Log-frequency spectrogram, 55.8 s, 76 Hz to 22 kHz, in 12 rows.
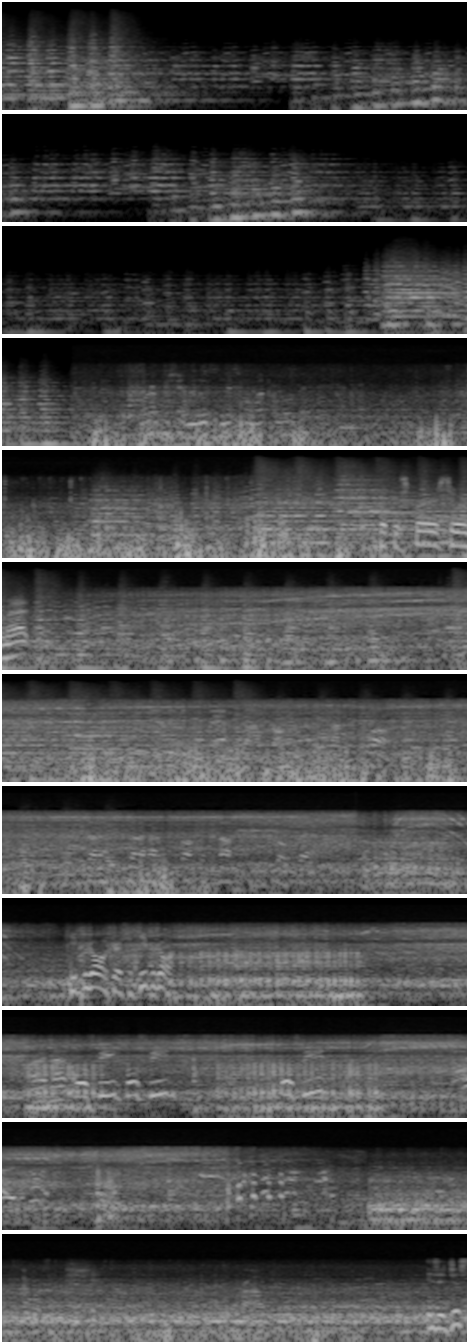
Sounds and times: Music: 0:00.0 - 0:36.1
Outside, urban or manmade: 0:00.0 - 0:55.8
Speech: 0:15.4 - 0:17.6, 0:22.4 - 0:23.6, 0:37.9 - 0:39.0, 0:42.1 - 0:43.6, 0:44.6 - 0:45.1, 0:55.4 - 0:55.8.

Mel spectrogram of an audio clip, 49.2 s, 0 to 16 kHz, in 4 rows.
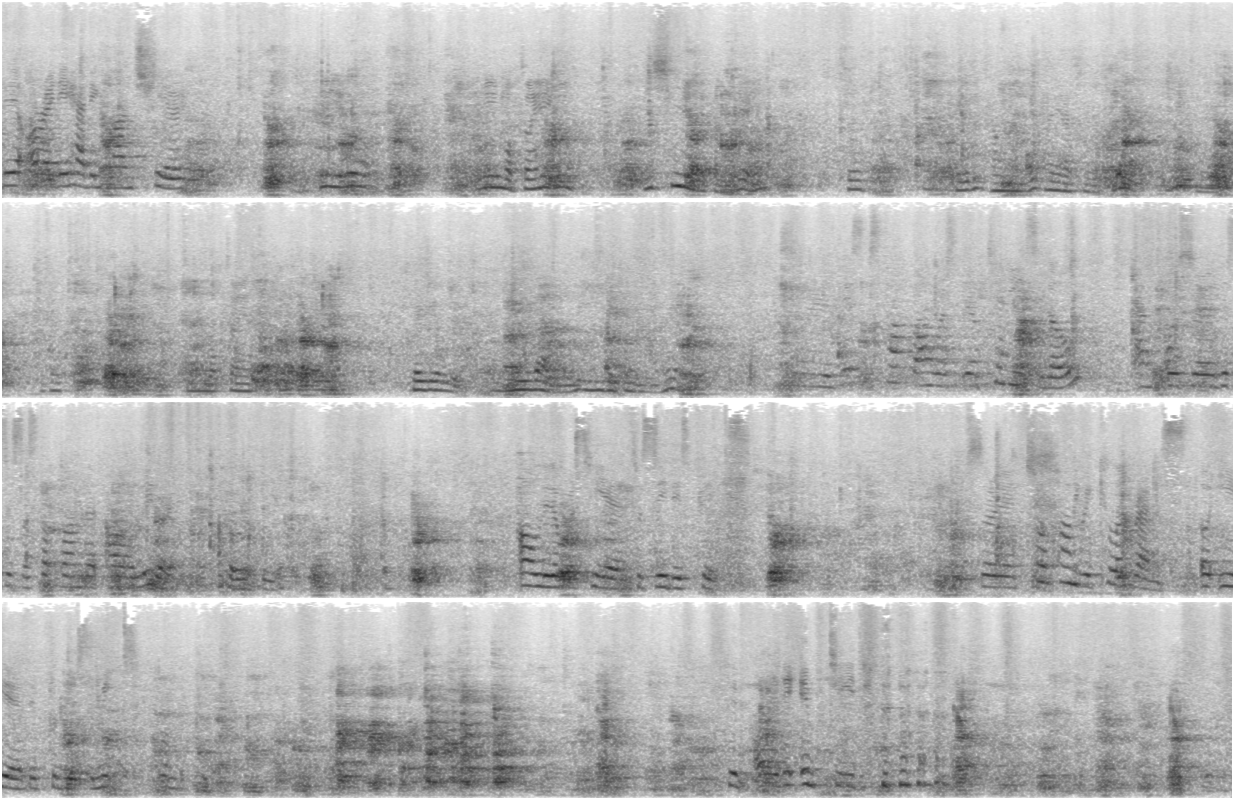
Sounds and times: Oink: 0:00.0 - 0:49.2.

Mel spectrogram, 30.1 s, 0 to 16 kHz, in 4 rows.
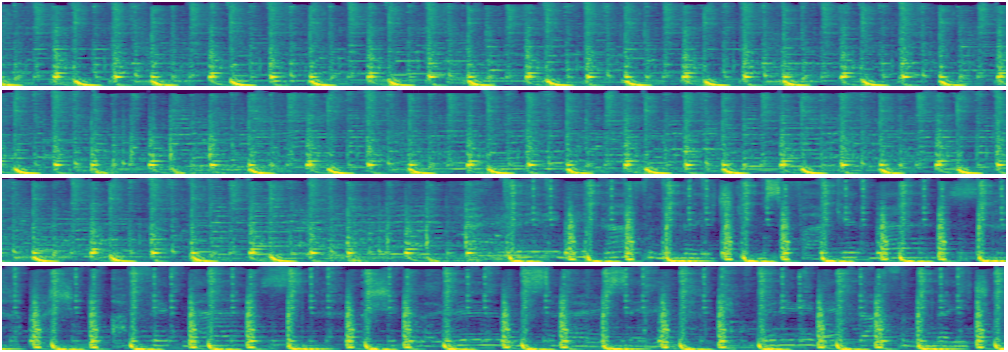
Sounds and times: Music: 0:00.0 - 0:30.1.

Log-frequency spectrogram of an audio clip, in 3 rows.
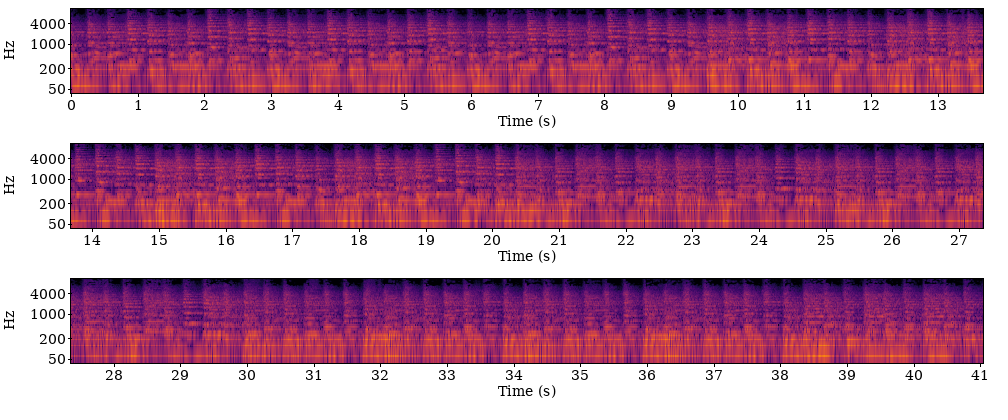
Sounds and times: Musical instrument: 0:00.0 - 0:41.0.

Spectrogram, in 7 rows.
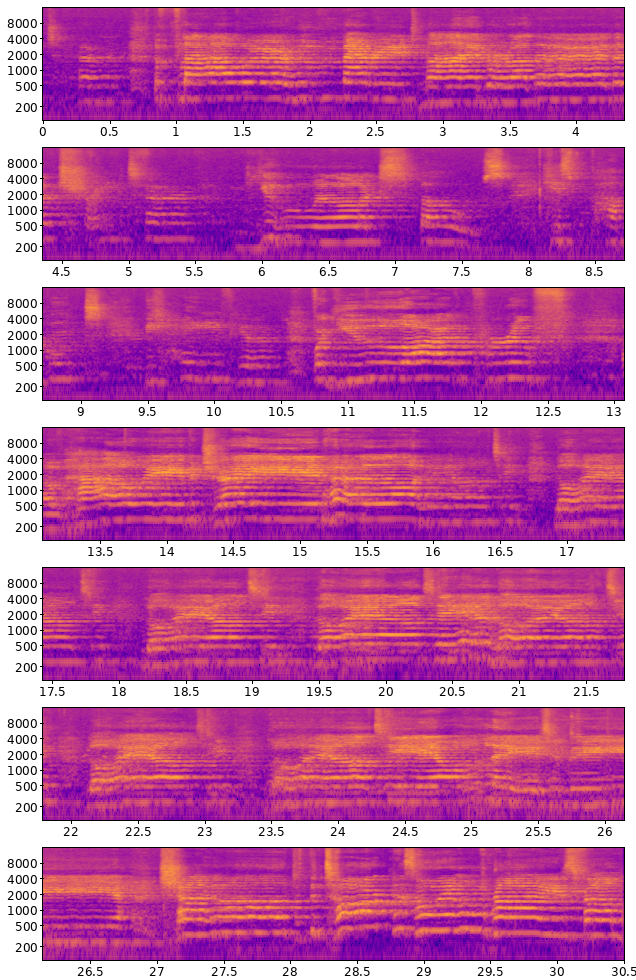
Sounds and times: Inside, large room or hall: 0:00.0 - 0:30.5
Singing: 0:09.5 - 0:30.5.

